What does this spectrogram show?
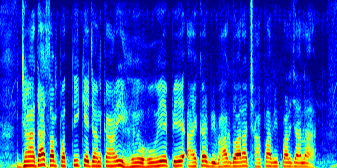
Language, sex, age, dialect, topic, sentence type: Bhojpuri, male, 18-24, Western, banking, statement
